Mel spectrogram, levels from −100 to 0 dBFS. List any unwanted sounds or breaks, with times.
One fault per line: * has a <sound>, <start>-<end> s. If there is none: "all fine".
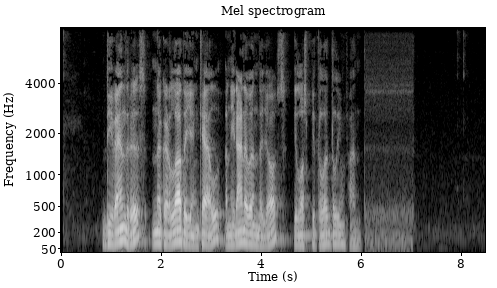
all fine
